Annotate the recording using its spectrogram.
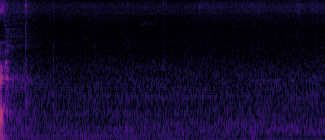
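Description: A plug is pushed into a wall socket with a click.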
